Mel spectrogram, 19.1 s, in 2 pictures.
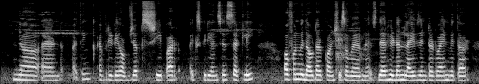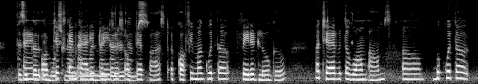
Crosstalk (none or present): present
